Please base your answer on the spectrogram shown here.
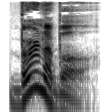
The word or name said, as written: burnable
